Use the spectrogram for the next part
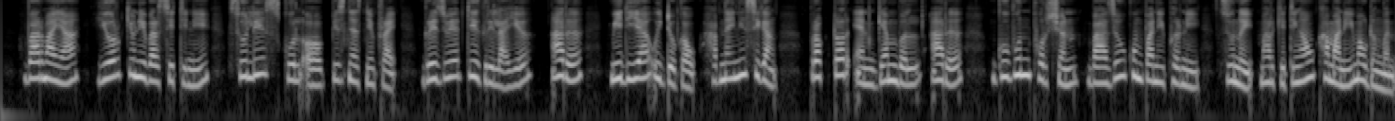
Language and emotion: Bodo, neutral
